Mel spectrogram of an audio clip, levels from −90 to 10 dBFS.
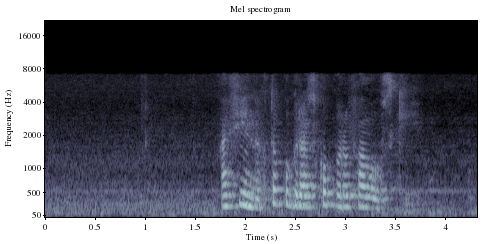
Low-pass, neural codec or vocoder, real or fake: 7.2 kHz; vocoder, 44.1 kHz, 128 mel bands, Pupu-Vocoder; fake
